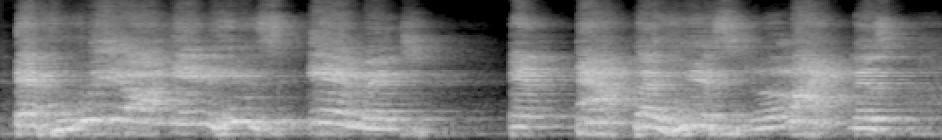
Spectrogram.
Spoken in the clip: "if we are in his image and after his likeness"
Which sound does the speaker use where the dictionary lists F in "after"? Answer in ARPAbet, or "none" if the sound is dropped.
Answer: F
